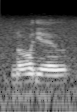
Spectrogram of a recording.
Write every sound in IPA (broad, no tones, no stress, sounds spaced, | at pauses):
ɳ ɔ ɾʲ ɛ ʊ̯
